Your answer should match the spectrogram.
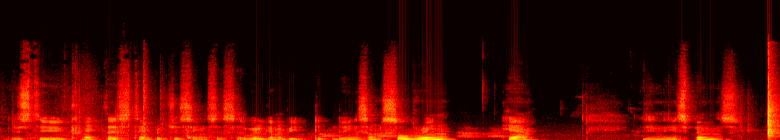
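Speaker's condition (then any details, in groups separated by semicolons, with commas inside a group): No condition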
